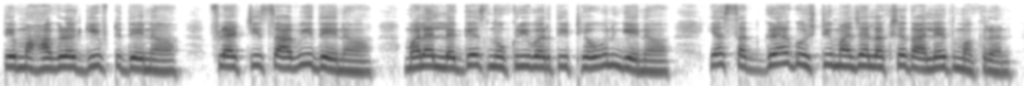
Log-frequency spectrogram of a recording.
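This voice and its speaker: An angry young woman demanding answers from a man, as a woman narrator reads her part. The pitch sits a little high and the questions press hard. It is a spoken recap of a TV serial. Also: moderate pace, dark tone, close to an everyday voice. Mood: confronting.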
